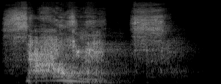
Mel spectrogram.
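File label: See Player Knight Male, Battle; Barks; Mendicant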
